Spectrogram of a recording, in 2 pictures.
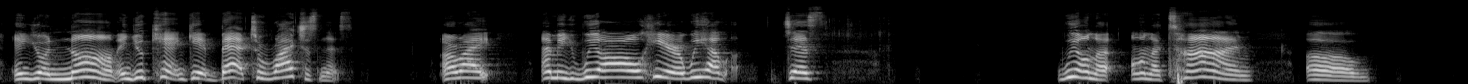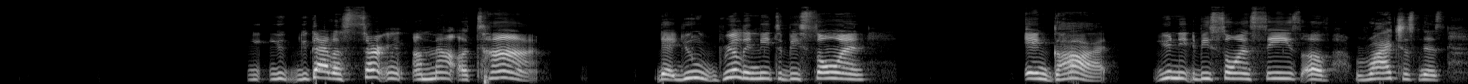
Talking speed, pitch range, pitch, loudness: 105 wpm, 240-300 Hz, 270 Hz, -16 LUFS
